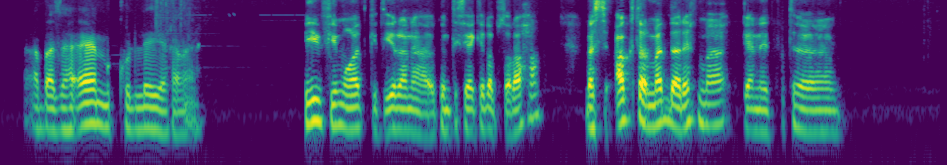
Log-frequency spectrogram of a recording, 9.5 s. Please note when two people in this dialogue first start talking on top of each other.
none

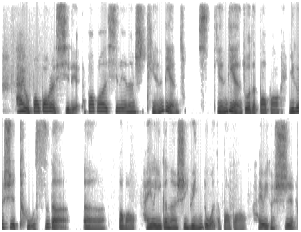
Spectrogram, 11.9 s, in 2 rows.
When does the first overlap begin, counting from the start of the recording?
none

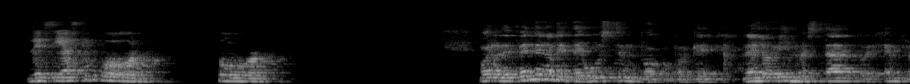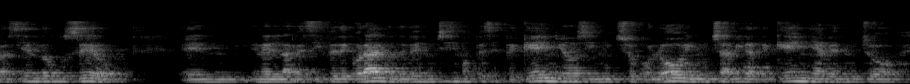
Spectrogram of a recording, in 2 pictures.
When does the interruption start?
none

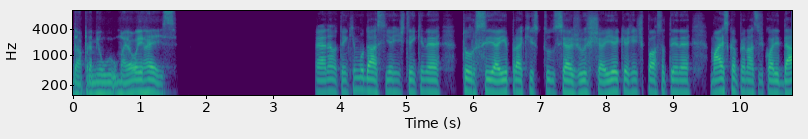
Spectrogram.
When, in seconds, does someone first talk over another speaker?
none

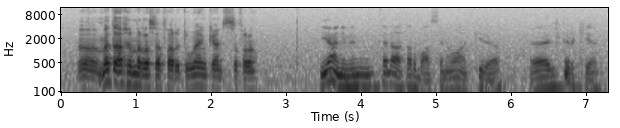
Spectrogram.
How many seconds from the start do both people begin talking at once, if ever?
none

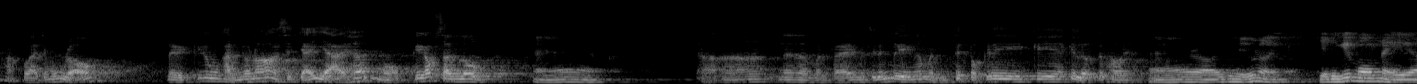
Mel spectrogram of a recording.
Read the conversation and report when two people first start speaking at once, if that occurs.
none

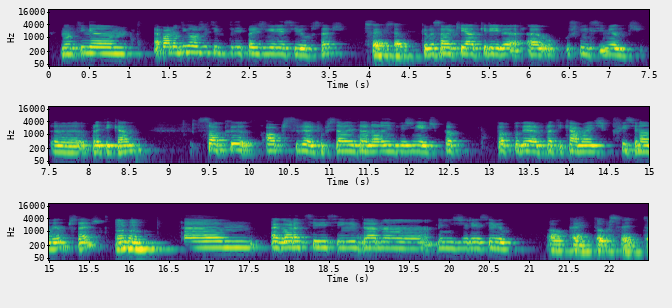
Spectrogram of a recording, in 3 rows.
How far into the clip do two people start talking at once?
none

